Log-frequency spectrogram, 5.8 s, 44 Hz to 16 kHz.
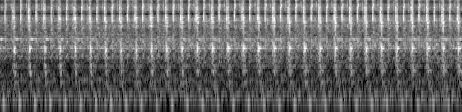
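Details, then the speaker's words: Golf cart engine running with a spark tester in line: crisp, even snapping about 158 a minute across the gap, a strong healthy spark shown for comparison with the Cub Cadet ZTS2 mower, which lacks such spark. "See that? That's a good spark. We are not getting that on that thing."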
